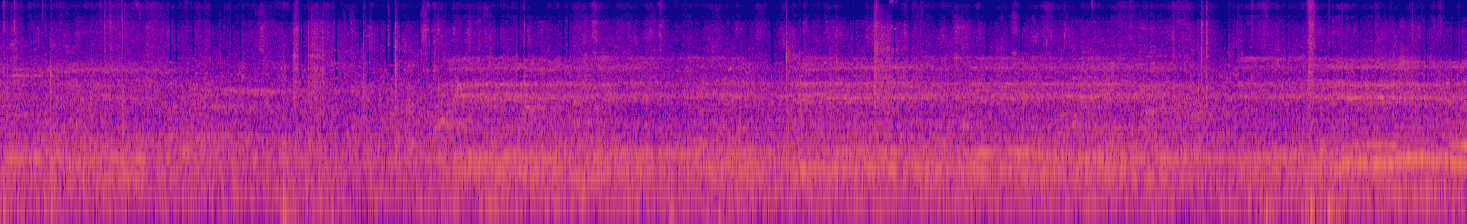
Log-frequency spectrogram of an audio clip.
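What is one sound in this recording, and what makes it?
Men chant together in a large echoing hall.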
